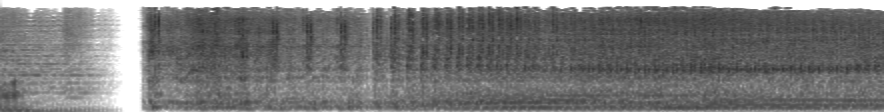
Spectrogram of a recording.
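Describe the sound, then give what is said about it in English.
A lawn mower engine sputters briefly, cuts out for a moment, then catches and settles into a loud, steady drone. “Mowers, start your engines.”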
